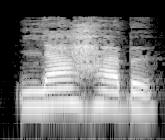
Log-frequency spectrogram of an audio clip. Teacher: لہب لام کو لمبا نہیں کرنا. با پہ وقف کی صورت میں قلقلہ ہوگا.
